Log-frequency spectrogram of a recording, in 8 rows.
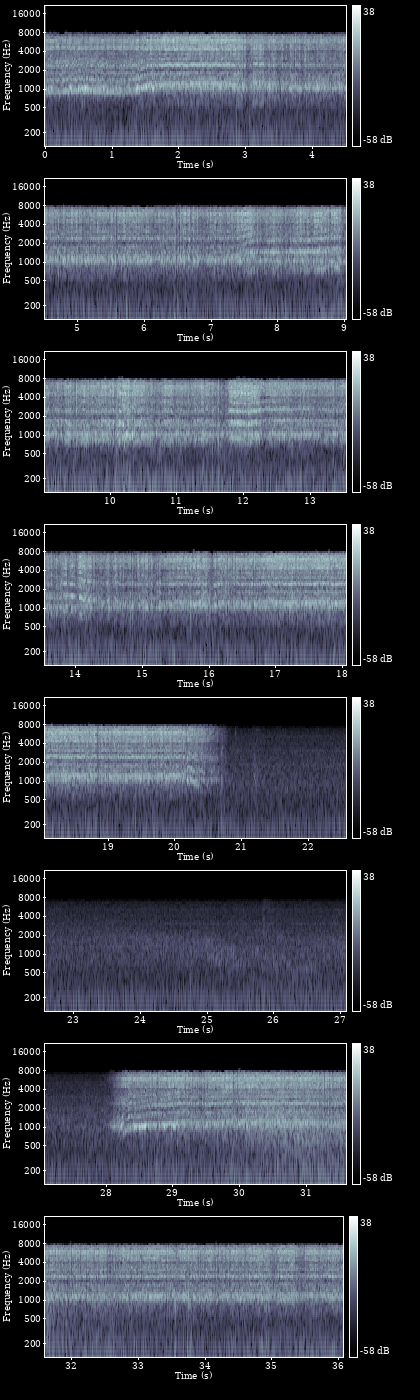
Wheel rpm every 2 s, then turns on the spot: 120, 160, 160, 160, 210, 230, 230, 180, 160, 160, 50, 0, 0, 0, 100, 160, 160, 160.
none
